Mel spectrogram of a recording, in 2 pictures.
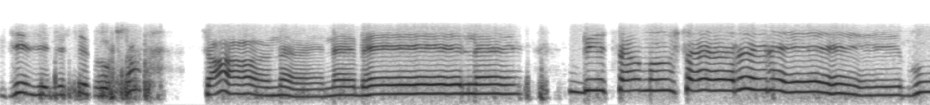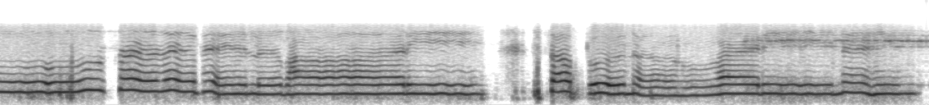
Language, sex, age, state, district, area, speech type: Maithili, male, 30-45, Bihar, Supaul, urban, conversation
